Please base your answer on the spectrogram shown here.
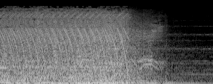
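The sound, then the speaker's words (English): Gunfire in an action film scene as a man is riddled with bullets: a dense, loud, rapid burst of shots that fades out near the end. “He's suddenly riddled with bullets.”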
